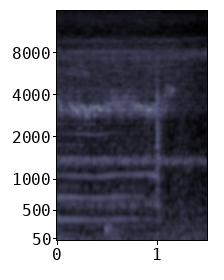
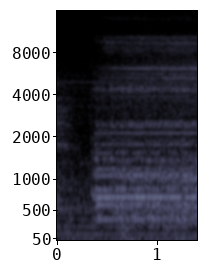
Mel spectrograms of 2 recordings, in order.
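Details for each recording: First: Challenger 357 air rifle after power valve upgrade, booster pump filling to 4500 psi; loud steady high-pitched hiss for about three seconds, then clean cutoff; normal booster fill, no leaks. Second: Challenger 357 air rifle after power valve upgrade install, filling air with action uncocked; steady hiss with a faint thin tone, air escaping out the barrel.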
